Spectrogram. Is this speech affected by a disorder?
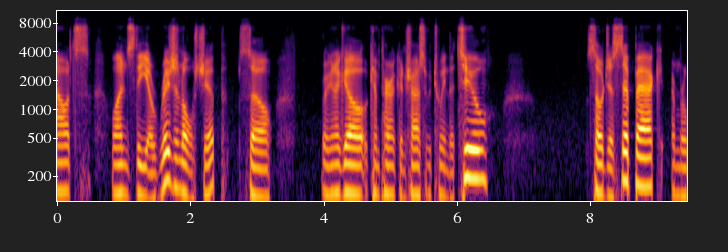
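No.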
